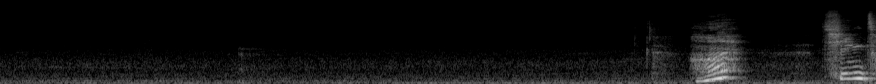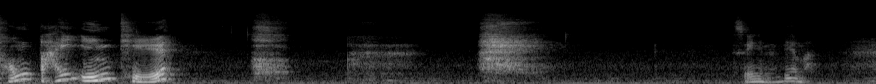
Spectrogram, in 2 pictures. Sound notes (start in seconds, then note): 2.5 siGh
